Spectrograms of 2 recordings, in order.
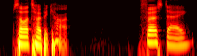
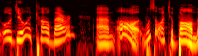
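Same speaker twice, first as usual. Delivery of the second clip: much higher, put-on eager fan questions; mocking stranger voice; 8 semitones higher than usual. Strangers quizzing a comedian, high mock-eager voice. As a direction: parody the usual questions a comic gets.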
